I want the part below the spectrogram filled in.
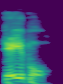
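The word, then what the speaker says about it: Daboll: Dable. It's Dable like Table.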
